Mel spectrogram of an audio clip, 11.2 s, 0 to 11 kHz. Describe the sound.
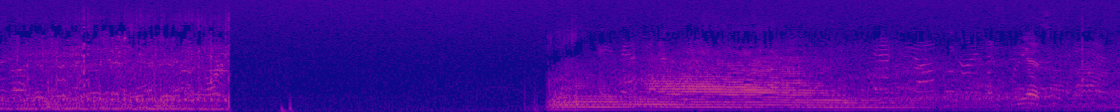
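A replica of the Mr. Mulligan, a famous 1930s racing airplane, powers up for takeoff at the Blakesburg fly-in. A loud engine drone cuts off abruptly and, after a short lull, a harsh roaring engine surges and stays strong.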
